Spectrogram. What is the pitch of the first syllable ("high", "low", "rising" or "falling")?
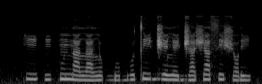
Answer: high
